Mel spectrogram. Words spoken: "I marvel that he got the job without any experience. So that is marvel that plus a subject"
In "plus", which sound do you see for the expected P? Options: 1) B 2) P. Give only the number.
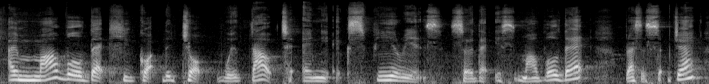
1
